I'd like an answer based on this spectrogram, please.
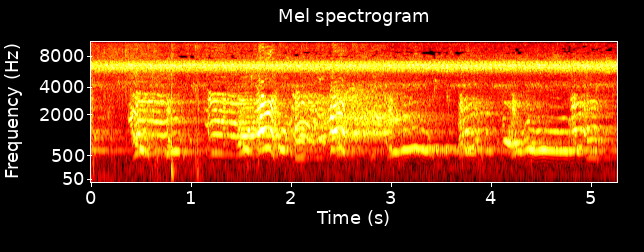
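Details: Four-month-old Beagle pups run in the wild in 2013, giving clear, wavering bays and yips in repeated bursts. The voices climb and fall, and a faint constant high whine sits behind them.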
